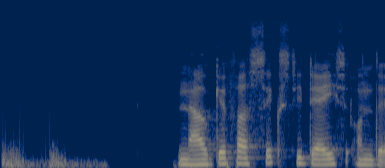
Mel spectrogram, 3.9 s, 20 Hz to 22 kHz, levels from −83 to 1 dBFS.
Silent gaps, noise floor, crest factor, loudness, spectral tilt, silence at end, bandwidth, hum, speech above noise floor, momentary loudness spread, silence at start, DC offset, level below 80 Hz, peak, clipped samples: none; -83 dBFS; 20 dB; -35 LUFS; -6.5 dB/octave; 0 s; 13.5 kHz; none; 49 dB; 17 LU; 0.05 s; under 0.1%; -64 dBFS; -18 dBFS; under 0.1%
